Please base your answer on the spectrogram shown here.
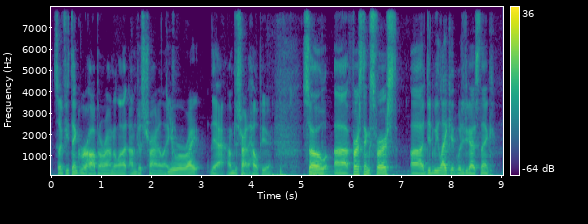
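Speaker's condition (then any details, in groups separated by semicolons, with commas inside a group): No condition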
